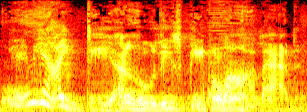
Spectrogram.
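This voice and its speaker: A man's voice: fairly high pitch, wildly swooping pitch, takes it slowly, vocal fry, heavily acted. An actor playing a dry-witted, avuncular older male professor in an audio drama, with an old-fashioned way of talking. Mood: wry, uneasy. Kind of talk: dramatic character acting. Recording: loud music bed behind voice.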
